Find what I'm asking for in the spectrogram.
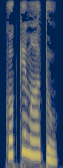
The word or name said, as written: ಕಾಕುಮತಿ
